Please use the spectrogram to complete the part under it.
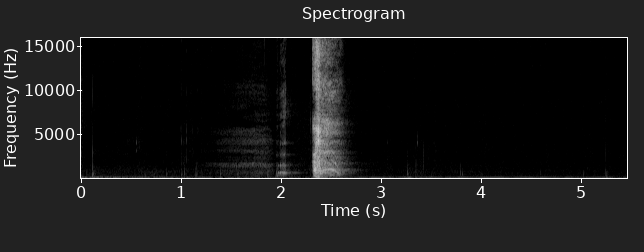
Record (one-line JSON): {"cough_length": "5.5 s", "cough_amplitude": 27015, "cough_signal_mean_std_ratio": 0.15, "survey_phase": "alpha (2021-03-01 to 2021-08-12)", "age": "65+", "gender": "Female", "wearing_mask": "No", "symptom_none": true, "smoker_status": "Ex-smoker", "respiratory_condition_asthma": false, "respiratory_condition_other": false, "recruitment_source": "REACT", "submission_delay": "1 day", "covid_test_result": "Negative", "covid_test_method": "RT-qPCR"}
